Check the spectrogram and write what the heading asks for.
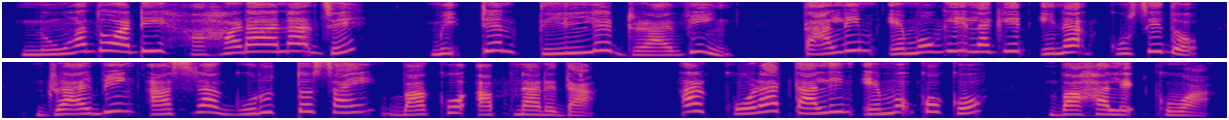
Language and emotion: Santali, angry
